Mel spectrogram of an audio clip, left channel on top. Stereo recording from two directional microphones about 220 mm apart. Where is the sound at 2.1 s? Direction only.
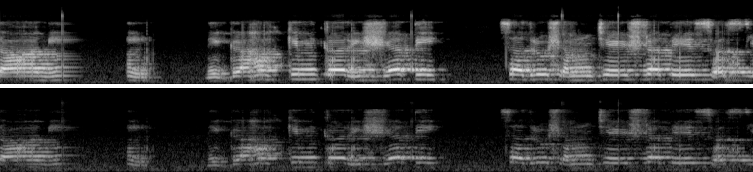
45° left (ahead or behind).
